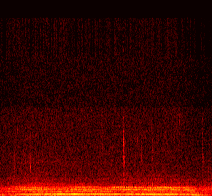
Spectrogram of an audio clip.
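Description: A humpback whale's low, steady tonal call, picked up underwater by a hydrophone, holds one pitch for several seconds before sliding downward at the end, with a hiss of water noise behind it.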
